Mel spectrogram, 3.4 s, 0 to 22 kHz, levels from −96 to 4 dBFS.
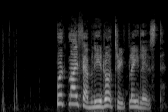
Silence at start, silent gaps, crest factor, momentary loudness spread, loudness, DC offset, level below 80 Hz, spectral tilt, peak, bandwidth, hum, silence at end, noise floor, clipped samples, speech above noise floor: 1.15 s; none; 20 dB; 8 LU; -36 LUFS; under 0.1%; -76 dBFS; -4 dB/octave; -18 dBFS; 11.5 kHz; none; 0.15 s; -85 dBFS; under 0.1%; 49 dB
